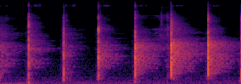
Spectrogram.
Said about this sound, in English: I'm clapping.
